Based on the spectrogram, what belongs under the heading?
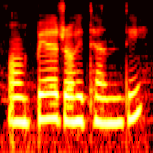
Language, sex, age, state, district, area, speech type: Odia, female, 18-30, Odisha, Puri, urban, spontaneous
